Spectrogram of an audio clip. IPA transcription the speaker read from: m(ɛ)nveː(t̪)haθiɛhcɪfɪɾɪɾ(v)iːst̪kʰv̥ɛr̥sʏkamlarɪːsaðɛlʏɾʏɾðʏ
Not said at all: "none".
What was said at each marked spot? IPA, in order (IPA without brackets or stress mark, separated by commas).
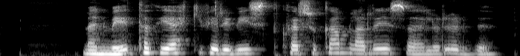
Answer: ɛ, t̪, v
